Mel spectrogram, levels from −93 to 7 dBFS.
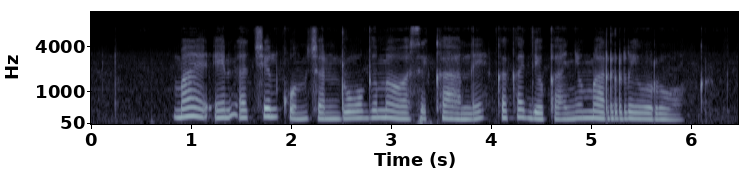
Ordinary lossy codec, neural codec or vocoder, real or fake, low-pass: none; codec, 16 kHz, 4 kbps, X-Codec, HuBERT features, trained on balanced general audio; fake; 7.2 kHz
